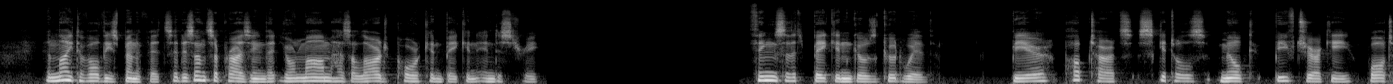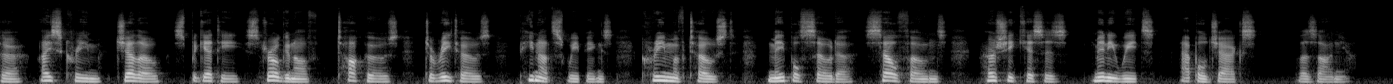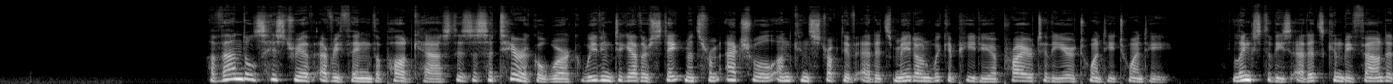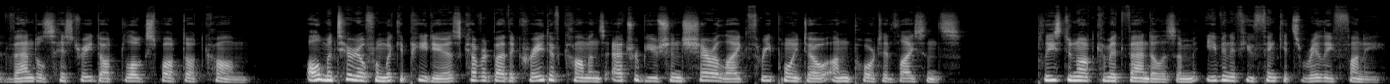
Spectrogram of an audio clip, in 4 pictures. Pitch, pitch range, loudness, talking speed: 150 Hz, 130-175 Hz, -19 LUFS, 125 wpm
